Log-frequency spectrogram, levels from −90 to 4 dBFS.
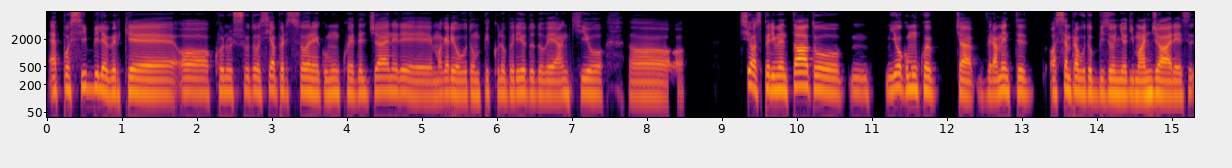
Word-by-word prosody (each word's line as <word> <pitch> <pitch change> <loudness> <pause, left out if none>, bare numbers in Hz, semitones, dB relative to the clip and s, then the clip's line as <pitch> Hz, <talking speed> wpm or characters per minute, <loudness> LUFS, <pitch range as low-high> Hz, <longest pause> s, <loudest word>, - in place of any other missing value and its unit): è 145 +1 -1
possibile 165 0 0
perché 130 -2 +1
ho 135 -2 -1
conosciuto 140 0 -4
sia 150 +3 0
persone 140 -1 -1
comunque 130 0 -4
del 135 0 -4
genere, 135 -4 -2
magari 130 +2 -2
ho 125 - +1
avuto 125 +1 -4
un 120 -1 -4
piccolo 130 0 -6
periodo 135 0 -2
dove 125 -1 -2
anch'io, 130 +1 -4 0.3
ho 115 -2 -4 0.7
Sì, 205 - -1
ho 175 - +6
sperimentato, 155 -2 +5
mhmm, 140 0 -8 0.2
io 165 +4 +2
comunque, 155 -3 +1 0.2
cioè 125 -4 +1
veramente 130 +1 -1 0.2
ho 135 - -2
sempre 145 +1 +1
avuto 135 0 +2
bisogno 130 0 0
di 130 0 -3
mangiare, 125 -1 +4
se 140 +4 -9
135 Hz, 135 wpm, -23 LUFS, 130-145 Hz, 0.7 s, ho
